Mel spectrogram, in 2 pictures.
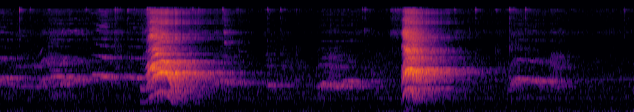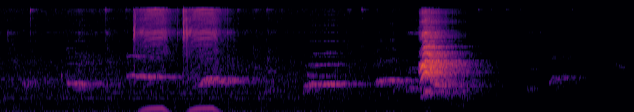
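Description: Pomeranian puppies yapping: three sharp, high yaps, about a second and a half in, about four seconds in and near the end, with fainter short calls between them.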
